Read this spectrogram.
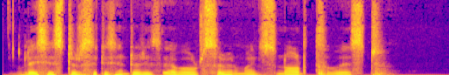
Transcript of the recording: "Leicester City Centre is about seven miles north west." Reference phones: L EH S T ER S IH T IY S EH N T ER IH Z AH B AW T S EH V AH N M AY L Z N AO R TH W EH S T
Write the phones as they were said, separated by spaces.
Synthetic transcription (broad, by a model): L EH S T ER S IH T IY S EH N T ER IH Z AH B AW T S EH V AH N M AY L S N AO R T W EH S T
